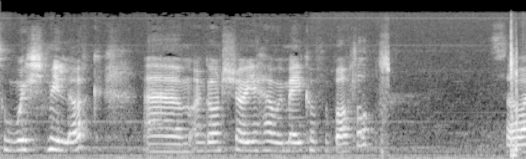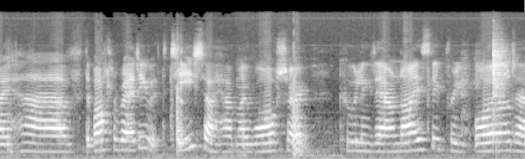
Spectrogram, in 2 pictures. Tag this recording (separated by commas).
Speech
